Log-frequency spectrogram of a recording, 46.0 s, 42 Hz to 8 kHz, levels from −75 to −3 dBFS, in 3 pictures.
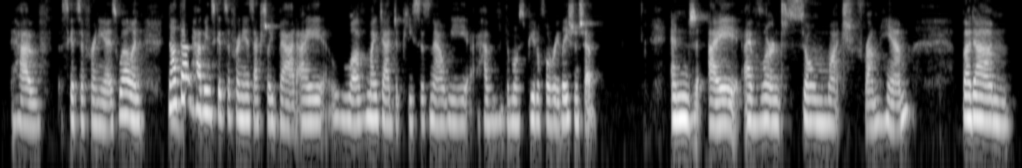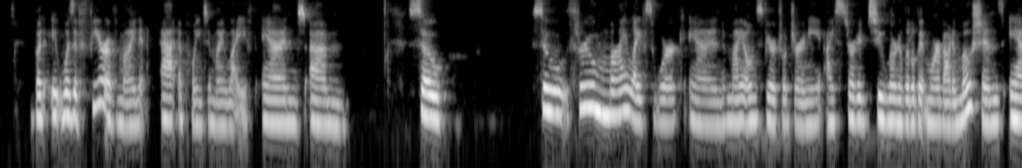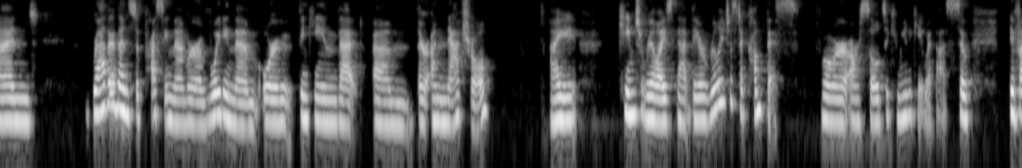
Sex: female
